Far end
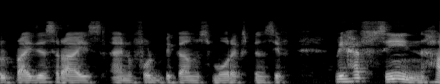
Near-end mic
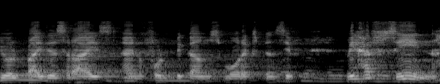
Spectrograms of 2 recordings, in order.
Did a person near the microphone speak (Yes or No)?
Yes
